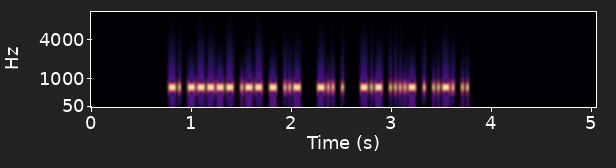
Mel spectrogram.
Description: Morse code, heard as a keyed tone, about 52 wpm, 700 Hz. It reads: N0WTU DE K4EFI
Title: USA Callsign DE Callsign - 5 Characters - 50wpm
